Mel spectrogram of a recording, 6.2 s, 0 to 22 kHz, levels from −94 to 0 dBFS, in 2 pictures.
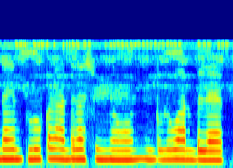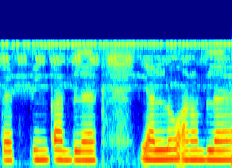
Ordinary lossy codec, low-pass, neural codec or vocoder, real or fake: none; none; codec, 16 kHz, 16 kbps, FunCodec, trained on Chinese and English, 50 frames a second; fake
